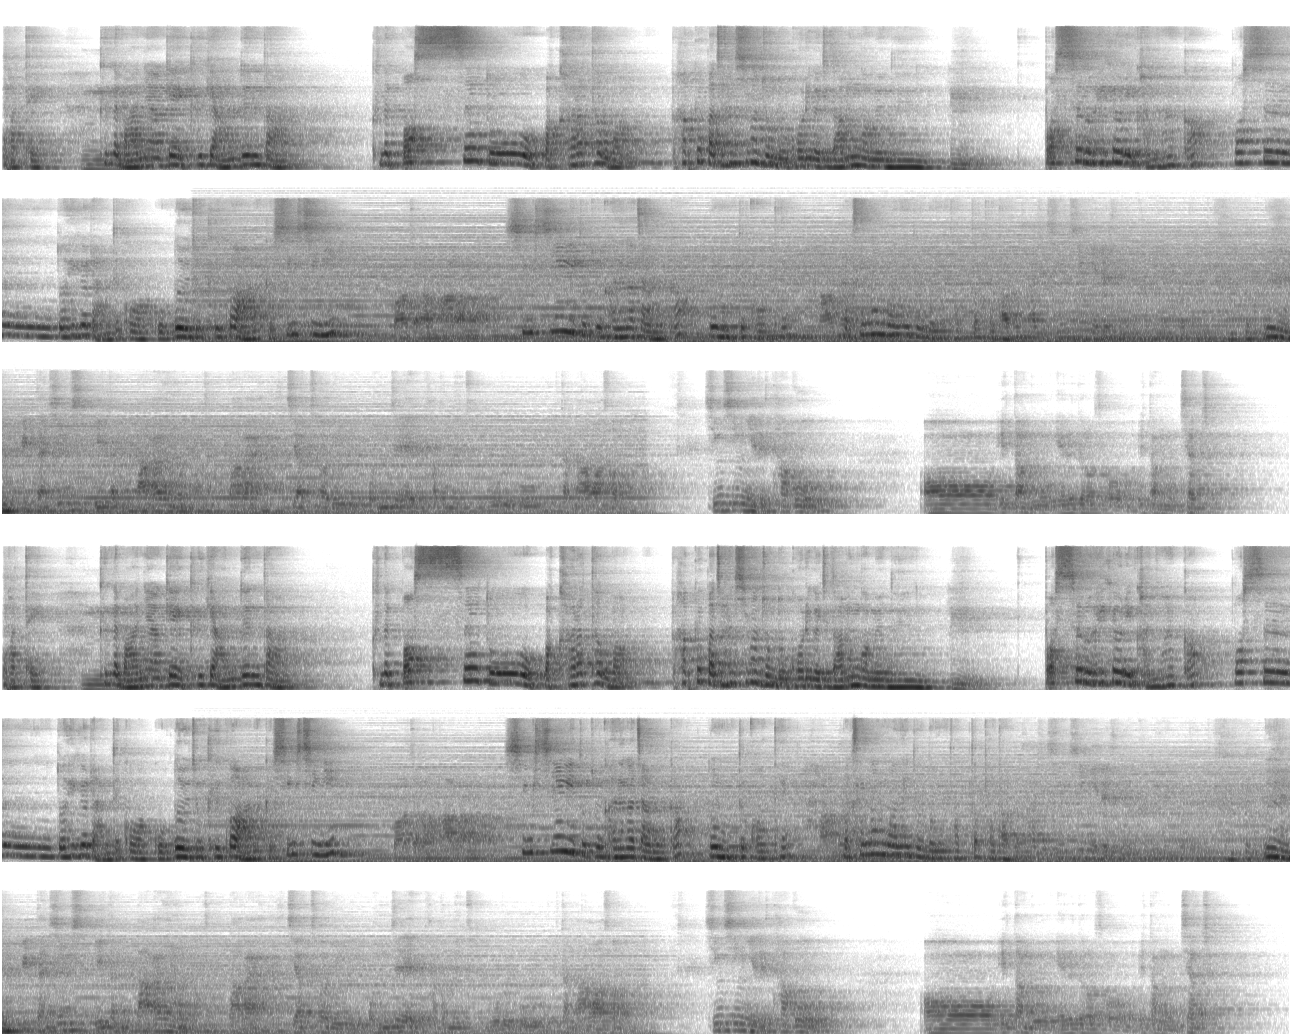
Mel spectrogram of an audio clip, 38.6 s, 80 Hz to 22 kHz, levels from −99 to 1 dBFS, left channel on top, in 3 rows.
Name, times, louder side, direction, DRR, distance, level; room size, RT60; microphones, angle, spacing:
voice 1, 0.0-2.9 3.7-9.3 10.4-12.0 12.3-16.3 17.9-23.0 25.5-26.0, right 1 dB, 20° right, 4 dB, 0.4 m, -24 dB
voice 2, 0.8-1.4 9.5-9.8 16.8-17.9 21.0-21.6 22.6-32.1 32.8-34.0 34.9-37.8, left 1 dB, 55° left, -5 dB, 2.1 m, -36 dB
sound 1, 14.8-32.2, left 3 dB, 85° left, 0.6 m, -34 dB
11.5 x 5.2 x 3.6 m, 1.4 s
head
